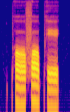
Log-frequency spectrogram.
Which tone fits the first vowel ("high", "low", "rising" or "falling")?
low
